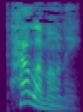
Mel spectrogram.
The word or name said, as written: palimony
